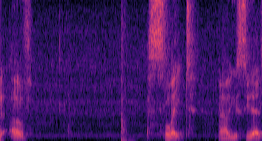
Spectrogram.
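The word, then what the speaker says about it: Sleat: Sound of slate is how how I'm hearing it pronounced from the people at Choreog.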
